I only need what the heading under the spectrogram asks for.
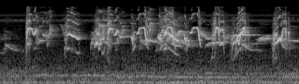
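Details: Oriental magpie-robin, fighting-style kacer tarung, 17 August 2021: harsh, squawky chattering bursts interleaved with sharp whistled slurs, delivered in quick repeated clusters.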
